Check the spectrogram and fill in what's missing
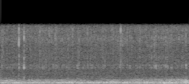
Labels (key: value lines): label: anthrophony, boat engine
recorder: HydroMoth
